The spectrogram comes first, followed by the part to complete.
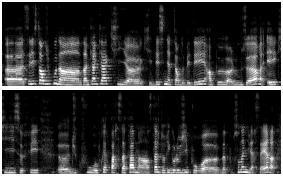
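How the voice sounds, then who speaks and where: A young woman reviewing graphic novels in a casual, halting way, giggling often and slurring a little because she is groggy from medication. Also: mid-range voice, bright, forceful tone. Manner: giggly, halting, stumbles over words. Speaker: book vlogger.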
